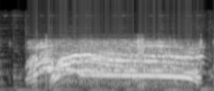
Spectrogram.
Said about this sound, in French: Eh bah écoutez, on va se quitter avec les cris de joie de tous vos amis. Je vous laisse, je vous laisse en organisation là. Allez, allez, un cri de joie.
